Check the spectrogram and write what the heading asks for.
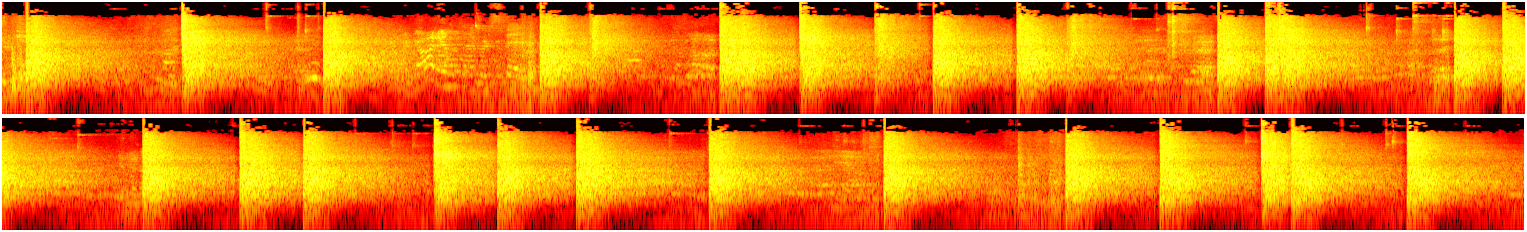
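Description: Pistol fired shot after shot on an indoor range, about one shot every one to two seconds, each sharp crack followed by a long echoing decay off the range walls.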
